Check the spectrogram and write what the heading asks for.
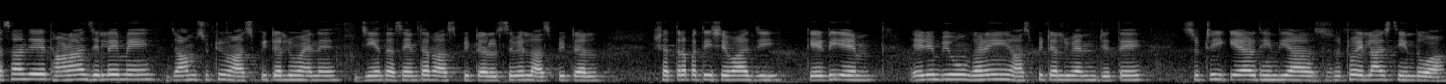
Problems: none marked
